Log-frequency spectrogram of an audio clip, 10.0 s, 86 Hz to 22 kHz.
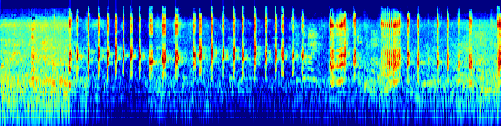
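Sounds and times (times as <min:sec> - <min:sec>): turkey call hen notes: 0:01.4 - 0:10.0.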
